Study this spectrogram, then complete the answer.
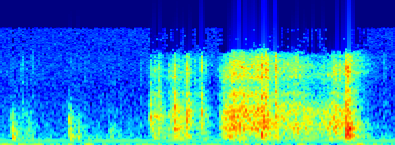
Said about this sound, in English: First of all, if you'll be good enough to go inside and lower the iron shutter, I'd like to see just how impregnable it is.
